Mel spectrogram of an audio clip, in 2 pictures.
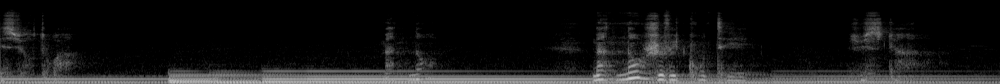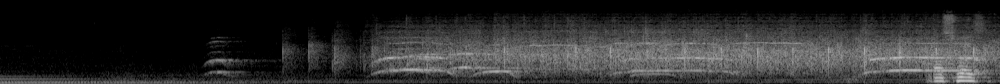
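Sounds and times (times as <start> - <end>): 
low hum: 0.0 - 14.0
speech: 6.0 - 7.6, 19.6 - 19.9
audience applause: 12.8 - 20.0
shrill whistles and cheers: 13.6 - 20.0.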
